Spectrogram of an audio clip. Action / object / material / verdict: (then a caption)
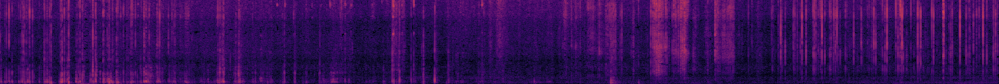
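tap / faux-leather handbag / faux leather / none. Long dark nails tap and scratch the flat top of a medium, hollow, dark blue smooth faux-leather handbag, then run along its strap handle. Rapid, uneven taps and crinkly scratches have a soft, hollow low-mid body. The sound is busiest and loudest in the first few seconds, then thins to quieter rubbing and occasional taps.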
